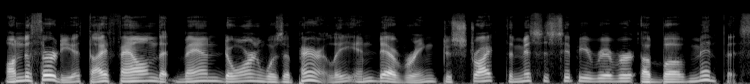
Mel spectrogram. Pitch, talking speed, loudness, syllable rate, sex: 135 Hz, 145 wpm, -18 LUFS, 4.6 syllables/s, male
